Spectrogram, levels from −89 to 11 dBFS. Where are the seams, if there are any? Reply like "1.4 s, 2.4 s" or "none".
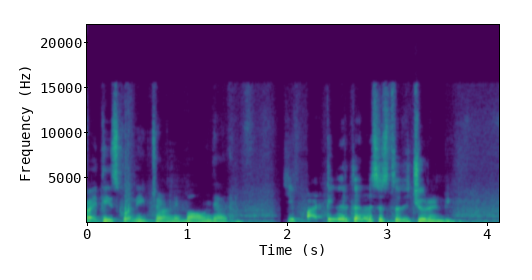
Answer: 2.1 s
